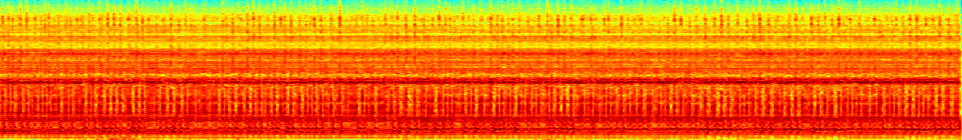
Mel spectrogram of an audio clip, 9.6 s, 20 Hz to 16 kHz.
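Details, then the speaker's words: New-in-box OS 40 FP glow engine on first run, stand-mounted, 11x5 Zinger prop, OS #8 plug, 5% castor/synthetic fuel, after air bleed opened to lean rich low end: steady high-pitched buzz, even with no misses or sag; normal healthy running. "Engine is just as I expected an OSFP engine to be."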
